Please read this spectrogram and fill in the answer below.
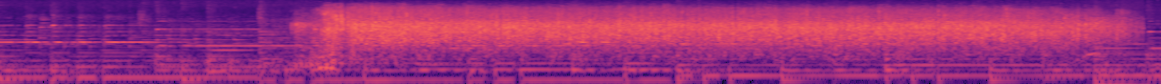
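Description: Instrumental background music, then about four seconds in a snooker audience starts applauding loudly, clapping that goes on over the music for about ten seconds and cuts off abruptly at the end.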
